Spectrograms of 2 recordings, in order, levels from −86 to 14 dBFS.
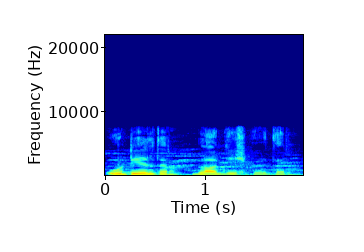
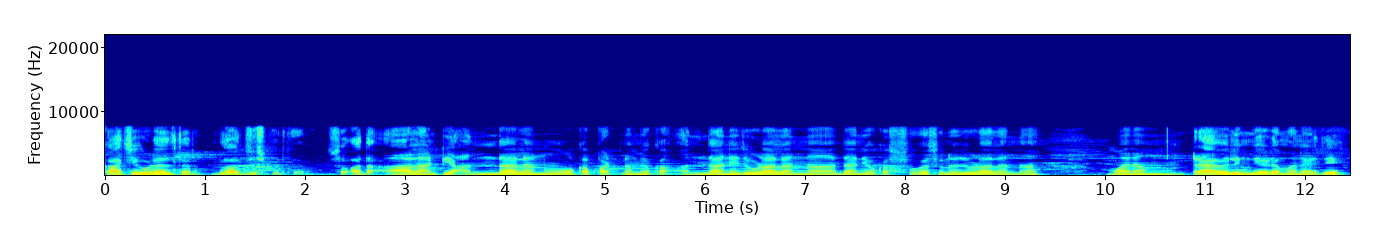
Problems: background sounds at intervals, background conversations at intervals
